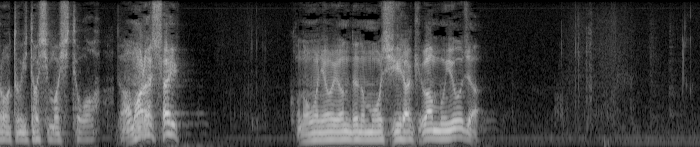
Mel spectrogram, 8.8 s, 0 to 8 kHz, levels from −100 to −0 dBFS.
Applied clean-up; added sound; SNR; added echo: none; none; none; none.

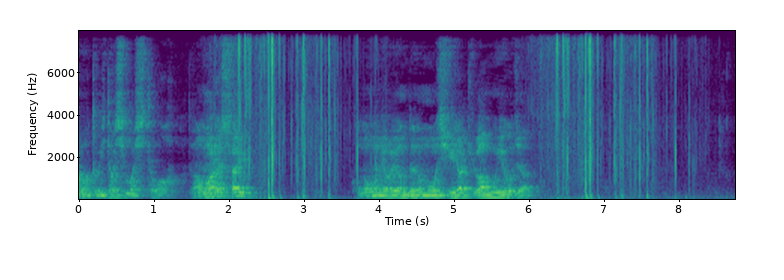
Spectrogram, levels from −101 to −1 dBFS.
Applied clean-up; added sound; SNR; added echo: none; Wood; 7 dB; reverberation time 1.2 s.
